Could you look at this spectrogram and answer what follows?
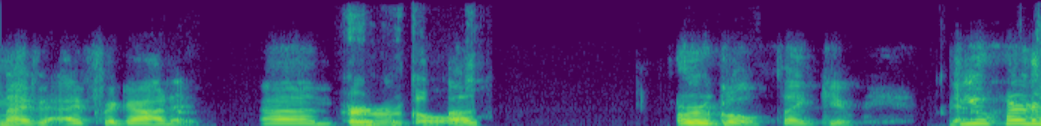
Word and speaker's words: Eirgle: I forgot it um Ergo thank you have you heard of someone um it's spelled by the way just a Virgil but without the V okay Google um and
